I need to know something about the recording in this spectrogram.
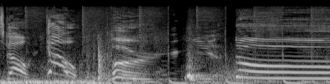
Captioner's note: Snowball grunts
